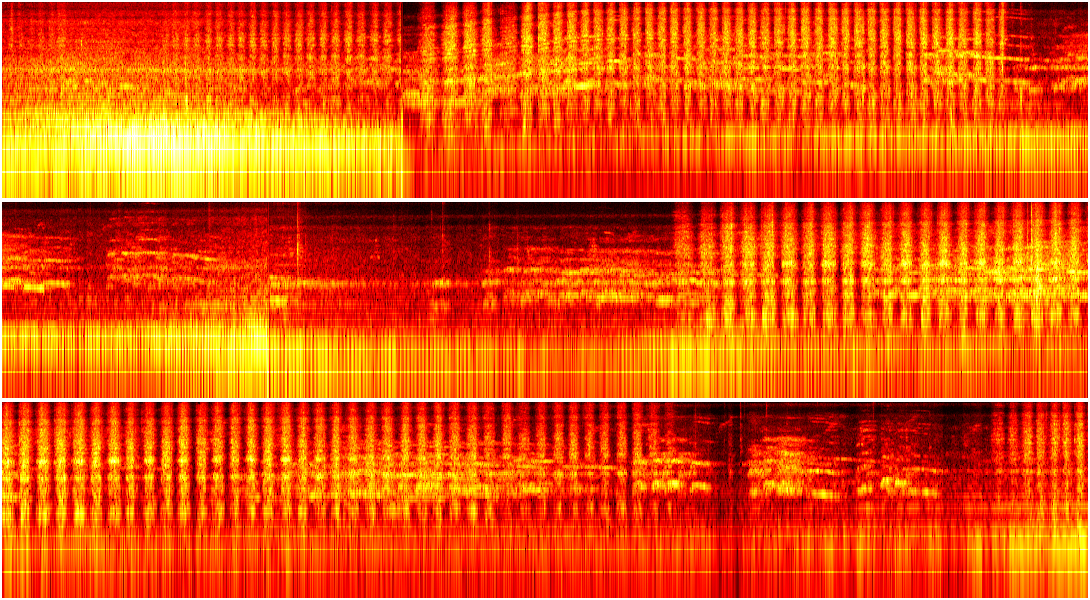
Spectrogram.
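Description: A curved hand pruning saw cutting through a thick bougainvillea trunk in quick, even back-and-forth strokes. The sawing comes in two long runs with a pause between them, and a low rumble is heard in the first few seconds.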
